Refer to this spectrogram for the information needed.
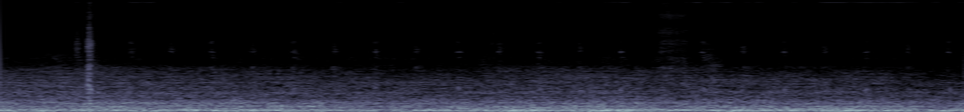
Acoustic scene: car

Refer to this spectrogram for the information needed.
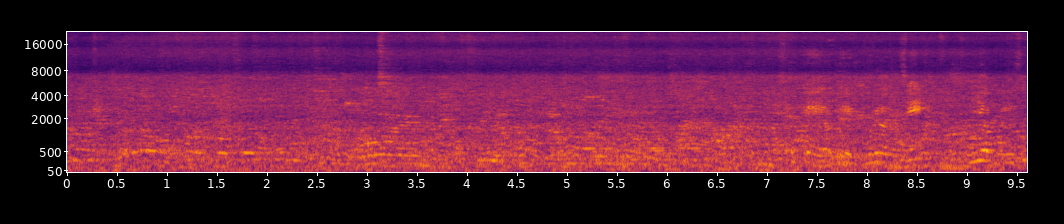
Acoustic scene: crowded indoor space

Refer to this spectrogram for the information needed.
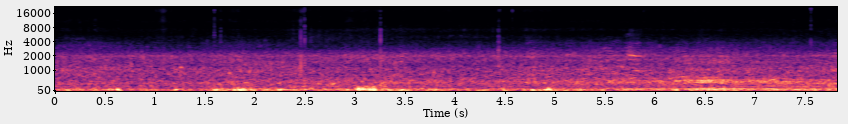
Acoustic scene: park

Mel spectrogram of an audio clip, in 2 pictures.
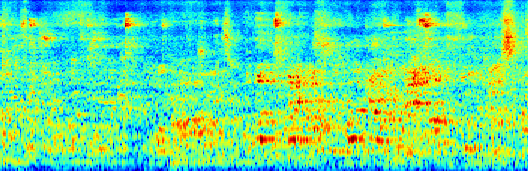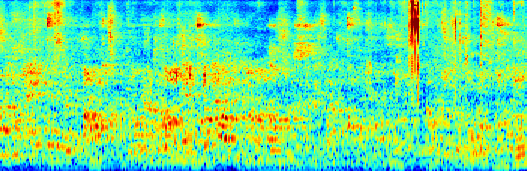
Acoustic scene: crowded indoor space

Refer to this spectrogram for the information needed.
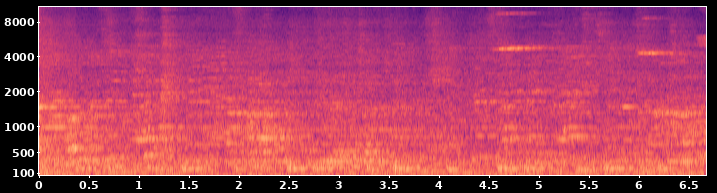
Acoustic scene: cafe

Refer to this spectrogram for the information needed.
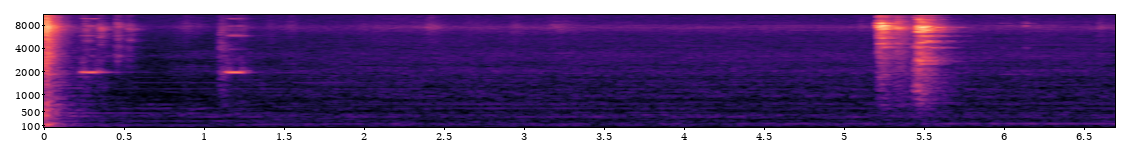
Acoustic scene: kitchen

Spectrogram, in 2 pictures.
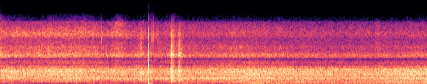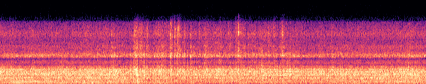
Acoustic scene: bus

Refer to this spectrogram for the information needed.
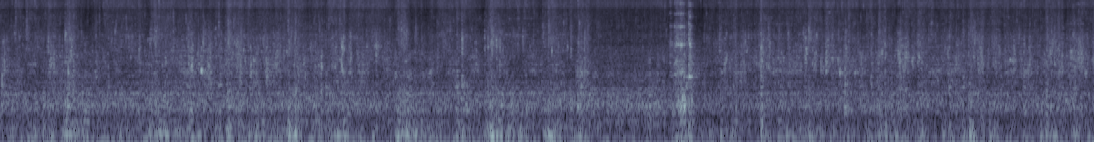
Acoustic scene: kitchen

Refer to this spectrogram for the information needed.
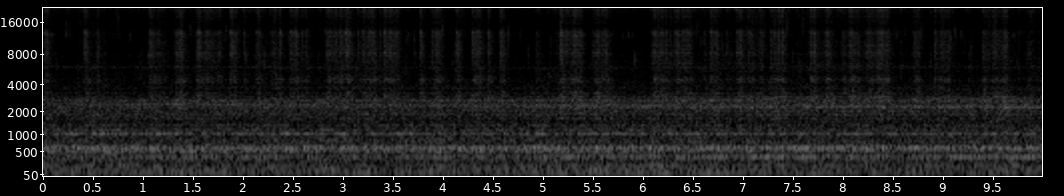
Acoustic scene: restroom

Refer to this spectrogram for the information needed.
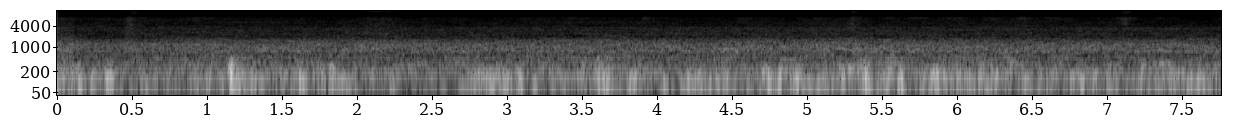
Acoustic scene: elevator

